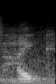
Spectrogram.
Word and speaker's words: Hayk: And it's pronounced hike, like take a hike.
